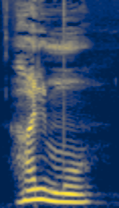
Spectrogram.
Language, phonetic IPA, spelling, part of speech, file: Ukrainian, [ɦɐlʲˈmɔ], гальмо, noun, Uk-гальмо.ogg
- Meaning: brake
